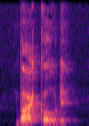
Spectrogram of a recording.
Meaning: barcode
- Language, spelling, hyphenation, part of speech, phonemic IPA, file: Dutch, barcode, bar‧co‧de, noun, /ˈbɑrˌkoː.də/, Nl-barcode.ogg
